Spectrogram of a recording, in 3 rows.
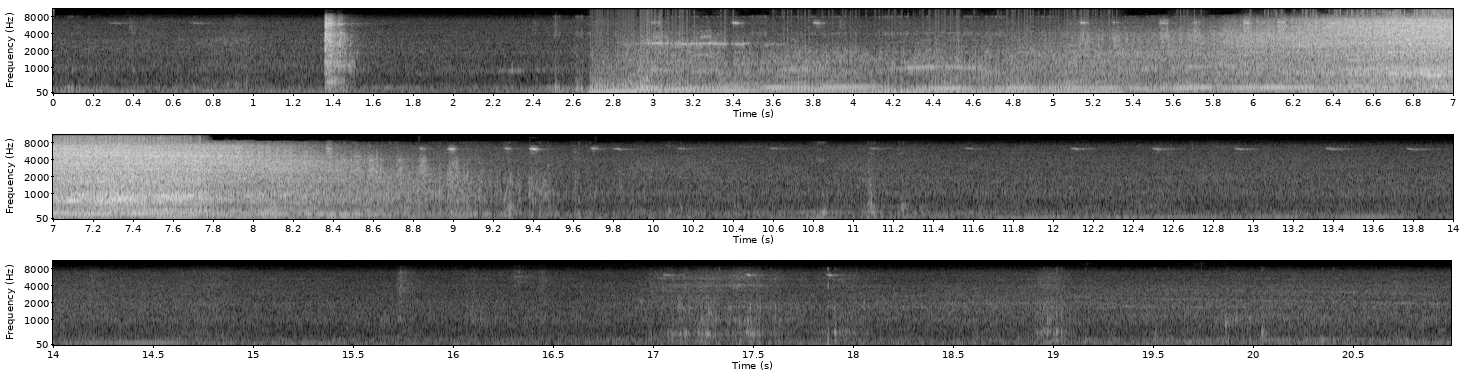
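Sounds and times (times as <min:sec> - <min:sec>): car passing by: 0:02.7 - 0:09.2.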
